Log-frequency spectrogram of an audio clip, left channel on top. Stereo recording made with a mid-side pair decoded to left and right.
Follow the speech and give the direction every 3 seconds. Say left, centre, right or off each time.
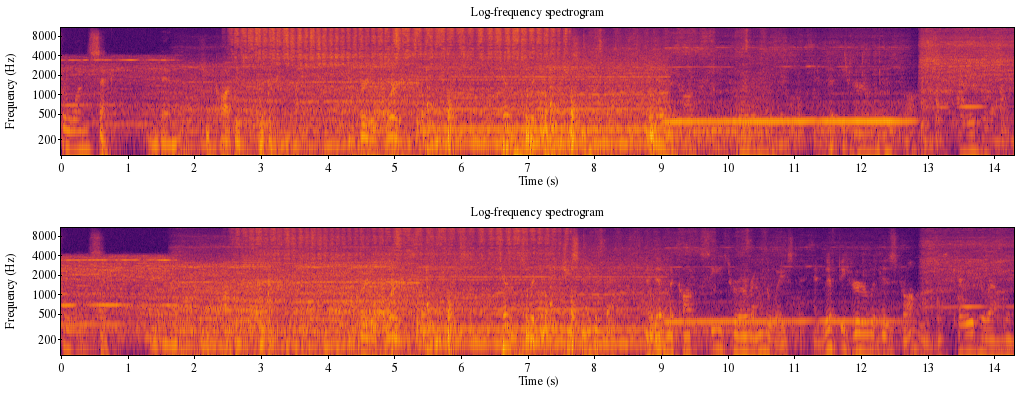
left, centre, right, right, right.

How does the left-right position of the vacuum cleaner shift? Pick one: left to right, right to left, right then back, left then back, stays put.
right to left.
